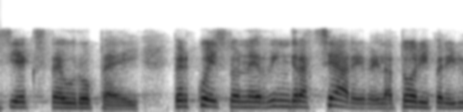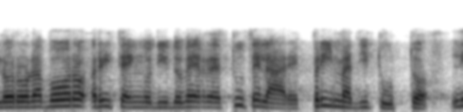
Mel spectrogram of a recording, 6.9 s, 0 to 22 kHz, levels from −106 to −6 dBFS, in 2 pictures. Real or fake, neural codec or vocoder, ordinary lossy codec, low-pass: real; none; Opus, 16 kbps; 7.2 kHz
